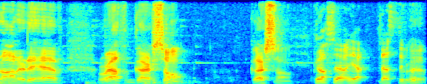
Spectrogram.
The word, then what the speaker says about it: Garcin: Garcin, yeah, that's the good pronunciation.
